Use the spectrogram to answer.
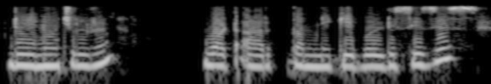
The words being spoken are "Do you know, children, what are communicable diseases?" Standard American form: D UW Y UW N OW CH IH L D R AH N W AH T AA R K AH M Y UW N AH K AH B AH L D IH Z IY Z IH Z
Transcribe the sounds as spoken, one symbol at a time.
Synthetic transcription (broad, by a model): D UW Y UW N OW CH IH L D R AH N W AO T AA R K AH M Y UW N AH K AH B AH L D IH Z IY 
